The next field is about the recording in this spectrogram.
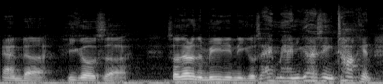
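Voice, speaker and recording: A man's voice: on the low side, sing-song, fast talker, slight background noise. A man co-hosting a podcast in casual chat, laid-back, swearing a lot and saying dude and bro. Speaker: podcast co-host.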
